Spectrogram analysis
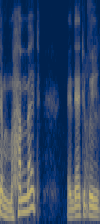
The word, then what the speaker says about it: Muhammad: one l sound and we have to only pronounce only one letter one consonant okay so if you say muhammad and that will not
